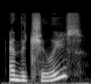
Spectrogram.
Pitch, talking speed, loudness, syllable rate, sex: 225 Hz, 200 wpm, -15 LUFS, 5.9 syllables/s, female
